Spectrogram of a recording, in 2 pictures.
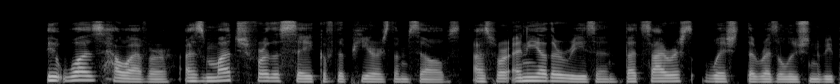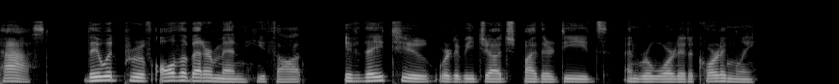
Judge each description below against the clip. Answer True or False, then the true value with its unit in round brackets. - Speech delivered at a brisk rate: False (170 wpm)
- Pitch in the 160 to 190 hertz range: False (135 Hz)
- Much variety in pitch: False (3.8 semitones)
